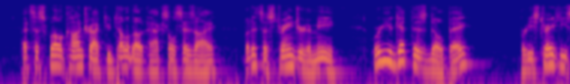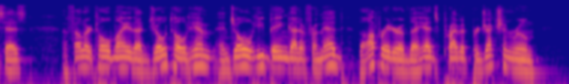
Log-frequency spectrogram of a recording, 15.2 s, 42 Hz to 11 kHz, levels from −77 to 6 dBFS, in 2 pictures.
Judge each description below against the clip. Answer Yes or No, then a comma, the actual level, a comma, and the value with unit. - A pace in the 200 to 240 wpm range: Yes, fast, 205 wpm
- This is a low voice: Yes, low, 120 Hz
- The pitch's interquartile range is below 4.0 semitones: No, average, 4.3 semitones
